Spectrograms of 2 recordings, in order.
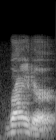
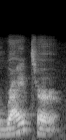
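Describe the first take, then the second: First: The middle t is a quick flap, like r. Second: The middle t is a clear t sound. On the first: This is the American pronunciation. "Lembra que o T entre vogais vira um R" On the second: This is the British pronunciation. "também está correto. Seria mais voltado para o inglês britânico"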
